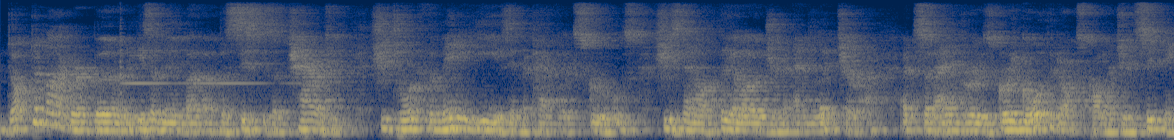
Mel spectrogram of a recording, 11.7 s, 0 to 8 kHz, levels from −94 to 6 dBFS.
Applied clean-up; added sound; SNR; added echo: none; Acoustic guitar; 20 dB; reverberation time 1.1 s.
